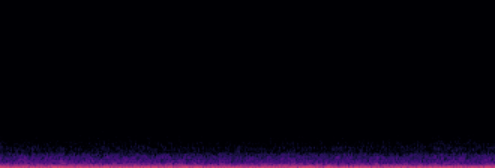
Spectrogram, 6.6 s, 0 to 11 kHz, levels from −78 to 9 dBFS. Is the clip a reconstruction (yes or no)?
no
